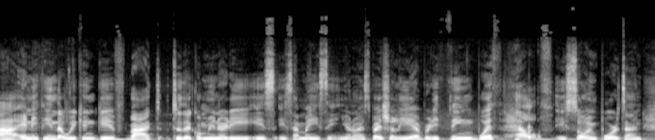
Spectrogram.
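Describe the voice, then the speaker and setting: Over noticeable background noise, a woman talks at a very fast pace with a fairly low pitch and hardly any pauses. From Venezuela. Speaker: community organization leader. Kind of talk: radio interview. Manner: enthusiastic.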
